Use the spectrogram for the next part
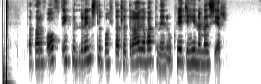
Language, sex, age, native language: Icelandic, female, 18-19, Icelandic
